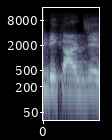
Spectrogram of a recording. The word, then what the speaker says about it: Descartes: Renee DESCARTES, Renee डिकार्डजे इसको हम लोग प्रोनाउंस करेंगे, ठीक है।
